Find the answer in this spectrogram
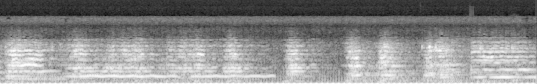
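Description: Dance-band music accompanying a dance number, with a melody of long held notes over the band. The sound is dull and muffled, with no high end, as on an old film soundtrack.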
